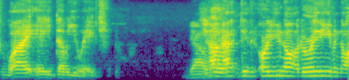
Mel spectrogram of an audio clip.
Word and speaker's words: Yahweh: So how do you pronounce Y-A-W-H? Yahweh.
